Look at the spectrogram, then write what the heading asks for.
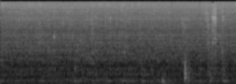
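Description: Bellow parts from a Hoover Junior Dirtsearcher vacuum cleaner are washed in soapy water, with quiet sloshing and a few small splashes and knocks near the end.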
